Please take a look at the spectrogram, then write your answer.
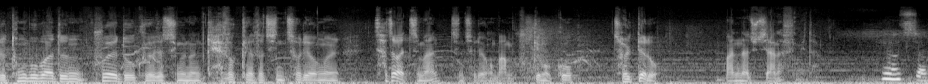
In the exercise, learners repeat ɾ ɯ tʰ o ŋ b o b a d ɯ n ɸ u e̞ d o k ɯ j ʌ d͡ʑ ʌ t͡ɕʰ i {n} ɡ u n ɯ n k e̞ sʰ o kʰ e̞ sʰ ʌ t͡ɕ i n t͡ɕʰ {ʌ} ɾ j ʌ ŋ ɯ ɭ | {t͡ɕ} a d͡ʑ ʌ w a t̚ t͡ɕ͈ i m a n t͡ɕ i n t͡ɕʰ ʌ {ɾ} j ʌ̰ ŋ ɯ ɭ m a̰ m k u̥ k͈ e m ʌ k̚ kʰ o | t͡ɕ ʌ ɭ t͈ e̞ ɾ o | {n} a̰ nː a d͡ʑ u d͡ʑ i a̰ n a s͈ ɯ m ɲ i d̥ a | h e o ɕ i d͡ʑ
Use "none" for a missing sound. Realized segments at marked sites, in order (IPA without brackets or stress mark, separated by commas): ŋ, ʌ, t͡ɕʰ, ɾ, m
